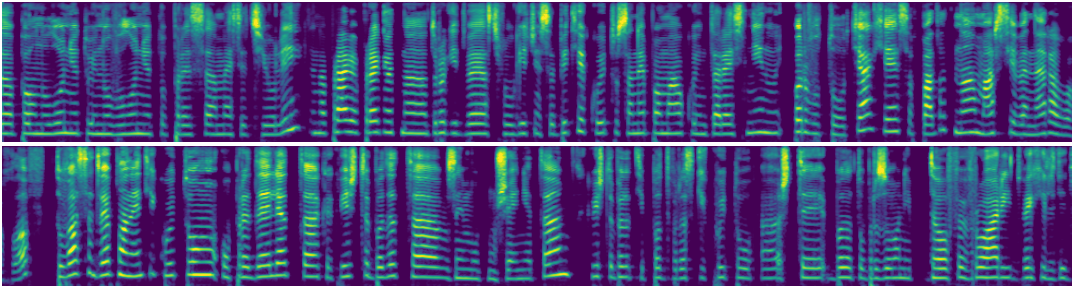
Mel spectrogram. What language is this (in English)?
Bulgarian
